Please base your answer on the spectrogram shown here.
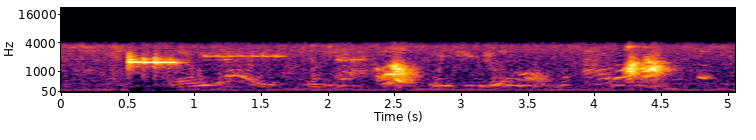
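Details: Pet African grey parrot ranting indoors: a bright whistled note and a thin level tone, then mumbled speech-like syllables broken by two harsher, louder bursts.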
